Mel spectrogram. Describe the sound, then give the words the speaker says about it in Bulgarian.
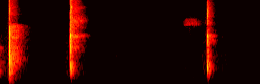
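Three sharp hand claps, close and crisp: two in quick succession, then a short pause before the third. No voices. “нали, три плясъка и бързо да си дадат пълтата.”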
